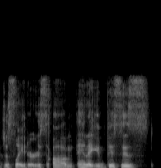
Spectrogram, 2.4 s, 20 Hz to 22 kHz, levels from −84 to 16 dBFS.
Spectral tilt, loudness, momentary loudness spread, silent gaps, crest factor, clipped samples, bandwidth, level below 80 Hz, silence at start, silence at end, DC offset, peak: -4.5 dB/octave; -30 LUFS; 6 LU; none; 16 dB; under 0.1%; 12.5 kHz; -76 dBFS; 0.05 s; 0.2 s; under 0.1%; -14 dBFS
